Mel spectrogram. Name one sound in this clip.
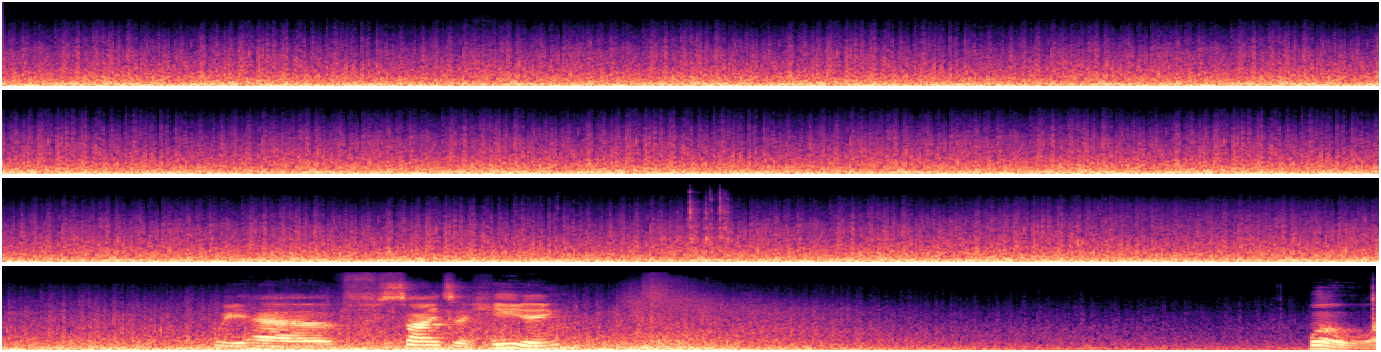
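A rocket engine roars with a steady low rumble, then fades away.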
